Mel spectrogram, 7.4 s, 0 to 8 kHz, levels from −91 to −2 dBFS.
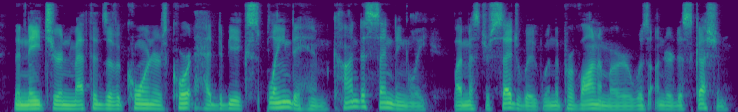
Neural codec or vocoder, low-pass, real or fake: none; 7.2 kHz; real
